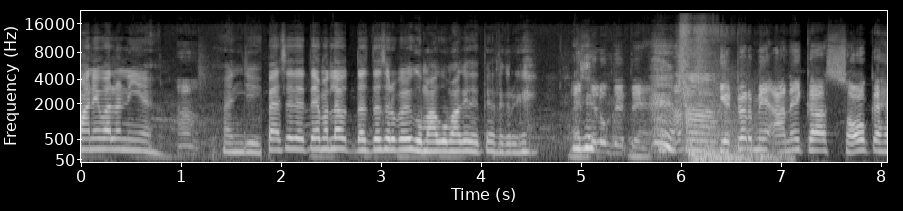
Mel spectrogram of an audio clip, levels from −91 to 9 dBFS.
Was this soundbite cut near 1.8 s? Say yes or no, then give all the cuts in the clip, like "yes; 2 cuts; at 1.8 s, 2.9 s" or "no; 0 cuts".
yes; 2 cuts; at 1.8 s, 6.4 s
